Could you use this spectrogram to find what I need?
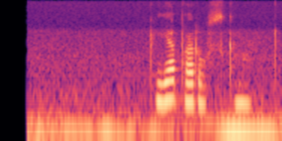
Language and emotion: Russian, neutral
